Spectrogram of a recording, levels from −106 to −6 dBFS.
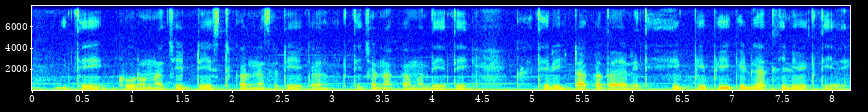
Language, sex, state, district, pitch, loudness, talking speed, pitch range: Marathi, male, Maharashtra, Solapur, 105 Hz, -43 LUFS, 130 wpm, 100-110 Hz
